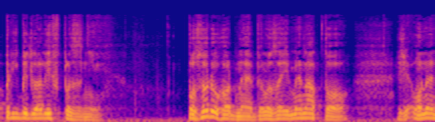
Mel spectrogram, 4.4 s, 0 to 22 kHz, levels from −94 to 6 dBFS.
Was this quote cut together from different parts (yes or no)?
no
